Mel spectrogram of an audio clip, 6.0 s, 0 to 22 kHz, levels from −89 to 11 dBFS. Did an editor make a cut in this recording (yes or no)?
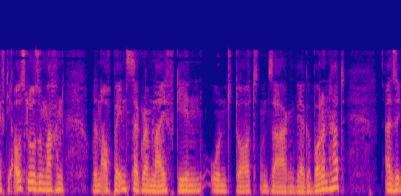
yes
